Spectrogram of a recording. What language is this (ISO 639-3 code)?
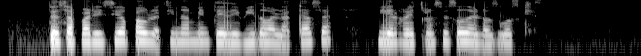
spa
